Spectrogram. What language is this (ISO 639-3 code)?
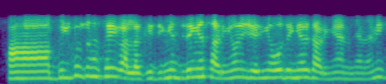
doi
